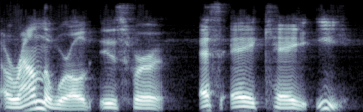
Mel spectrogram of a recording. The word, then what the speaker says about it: sake: be difficult for me everybody says saki right that would be that would be s a k i right which is wrong s-a-k-e is sake yeah that's right so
